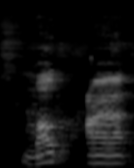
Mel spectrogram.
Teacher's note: Nah, itu terlalu banyak getarannya. Getaran huruf ro itu hanya satu, mar'a, baik tafkhim tebal atau tipis.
